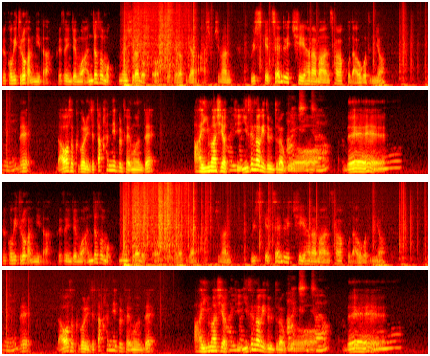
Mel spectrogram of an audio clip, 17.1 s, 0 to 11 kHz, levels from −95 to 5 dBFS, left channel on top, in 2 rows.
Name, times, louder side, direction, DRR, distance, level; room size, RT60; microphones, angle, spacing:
voice 1, 0.0-4.6 5.0-7.7 8.8-9.1 9.6-11.5 12.4-14.9 15.4-16.2, left 5 dB, 80° left, 0.4 m, -26 dB
Crackle, 2.4-9.3 9.9-10.0 10.3-10.6 11.2-11.4 11.7-11.8, right 3 dB, 55° right, 0.6 m, -35 dB
voice 2, 8.5-8.9 13.0-13.6 14.2-15.1 15.9-16.5, right 1 dB, 5° right, 0.5 m, -35 dB
4.4 x 2.1 x 2.4 m
head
